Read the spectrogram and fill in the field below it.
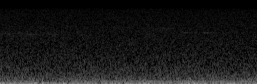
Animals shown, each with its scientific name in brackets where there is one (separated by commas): Ovenbird (Seiurus aurocapilla), Black-throated Green Warbler (Setophaga virens)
